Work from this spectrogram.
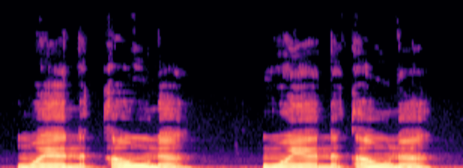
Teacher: Here we have a Noon Sakin in the middle of this word, and after it there's a Hamza. So Hamza is one of the letters of the throat, so there will be no Ghunna.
